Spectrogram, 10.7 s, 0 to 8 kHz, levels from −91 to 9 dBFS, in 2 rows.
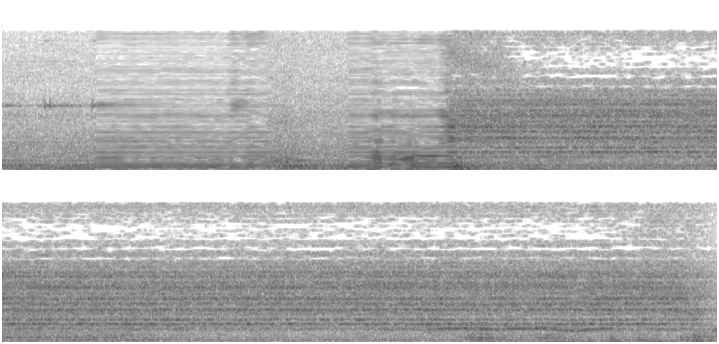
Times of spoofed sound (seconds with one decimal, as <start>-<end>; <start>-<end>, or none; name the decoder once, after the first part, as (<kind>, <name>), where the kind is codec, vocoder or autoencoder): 0.7-2.0 (vocoder, HiFi-GAN); 2.6-3.4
